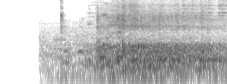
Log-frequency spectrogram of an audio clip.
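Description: A moment of silence, then racetrack sound at a horse race start: a sharp clack as the starting gate springs open, followed by the start bell ringing continuously.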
